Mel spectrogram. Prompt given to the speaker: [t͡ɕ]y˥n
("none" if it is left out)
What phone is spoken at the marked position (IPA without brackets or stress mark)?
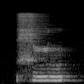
ɕ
